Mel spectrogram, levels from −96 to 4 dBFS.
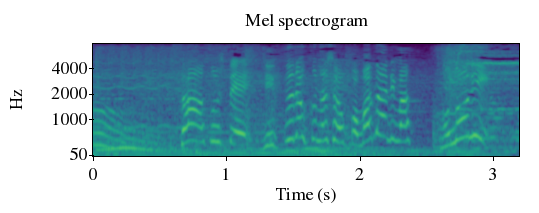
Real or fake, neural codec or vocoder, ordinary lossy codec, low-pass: real; none; none; none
